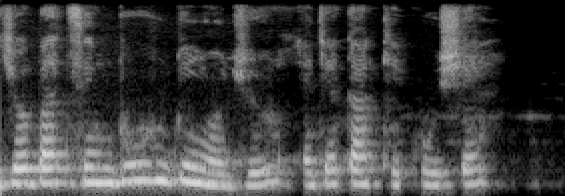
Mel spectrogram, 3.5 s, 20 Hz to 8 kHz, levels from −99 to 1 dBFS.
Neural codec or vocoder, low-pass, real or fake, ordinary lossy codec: none; 7.2 kHz; real; none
